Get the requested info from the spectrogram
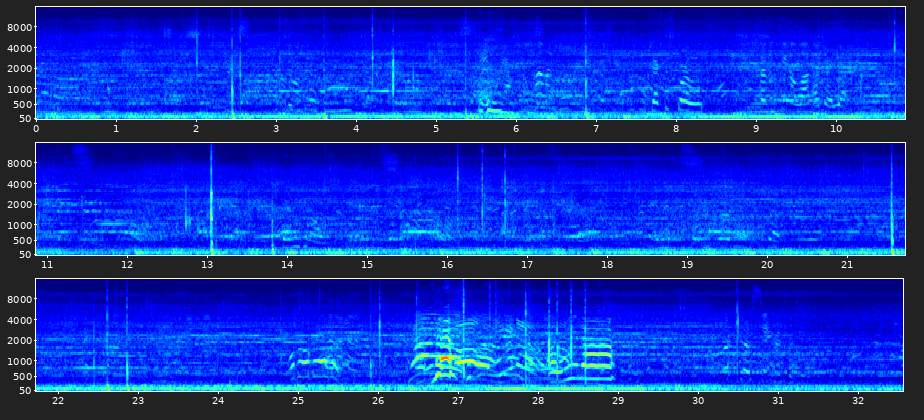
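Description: Outdoor beach volleyball rally: faint voices and a few sharp ball hits over a steady low hum. Near the end comes a loud burst of excited shouting and cheering as the point is won.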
